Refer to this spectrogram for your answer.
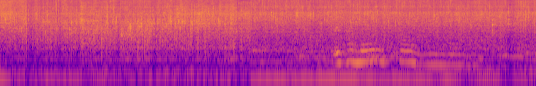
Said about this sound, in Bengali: টমেটো ভেজে নিয়েছি, আলুটা লাল লাল করে ভেজে নিয়েছি।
